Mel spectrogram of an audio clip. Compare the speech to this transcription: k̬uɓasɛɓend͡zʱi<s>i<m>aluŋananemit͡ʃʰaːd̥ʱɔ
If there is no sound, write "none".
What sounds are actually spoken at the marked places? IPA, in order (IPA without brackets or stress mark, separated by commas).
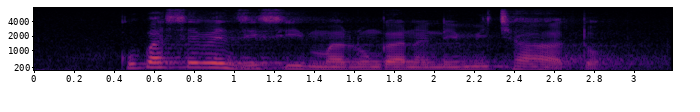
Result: s, m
